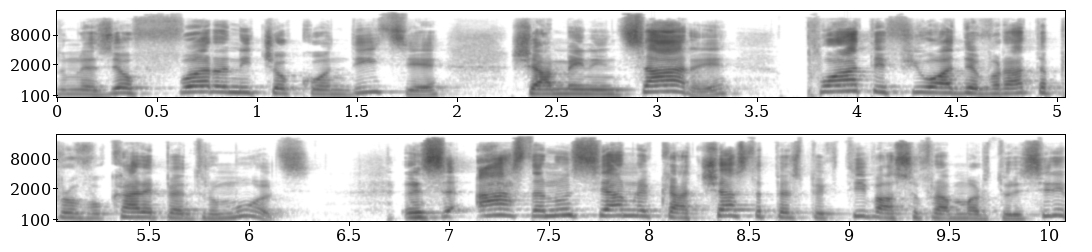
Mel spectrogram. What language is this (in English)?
Romanian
